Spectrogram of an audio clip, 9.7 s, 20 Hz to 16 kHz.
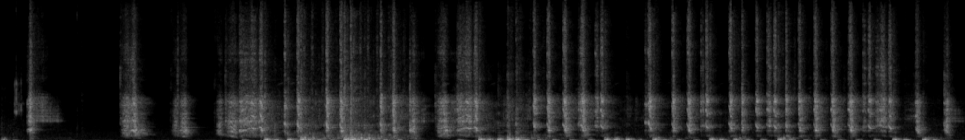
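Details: Non-running RPS 150cc sport ATV, given starting fluid and run at full throttle while choked to pull fuel and buildup through the carburetor: uneven bursts of revving keep cutting out between blips. Engine revs then stalls; carburetor fuel starvation or clogging suspected.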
